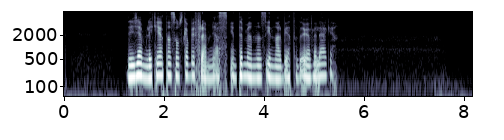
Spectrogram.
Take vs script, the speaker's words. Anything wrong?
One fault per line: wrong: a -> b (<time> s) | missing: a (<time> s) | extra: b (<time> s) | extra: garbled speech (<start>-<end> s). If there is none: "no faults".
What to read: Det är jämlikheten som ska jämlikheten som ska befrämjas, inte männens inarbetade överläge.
missing: jämlikheten som ska (2.5 s)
